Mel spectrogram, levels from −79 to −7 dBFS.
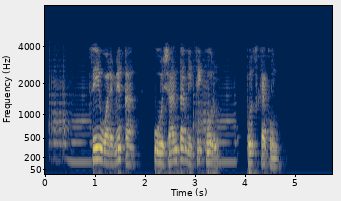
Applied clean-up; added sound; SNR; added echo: none; Musical instrument; 19 dB; reverberation time 0.2 s.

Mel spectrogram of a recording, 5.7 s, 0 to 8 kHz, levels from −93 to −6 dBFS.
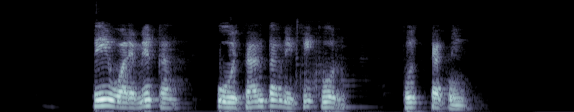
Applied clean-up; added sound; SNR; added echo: neural mask model DeepFilterNet 3.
